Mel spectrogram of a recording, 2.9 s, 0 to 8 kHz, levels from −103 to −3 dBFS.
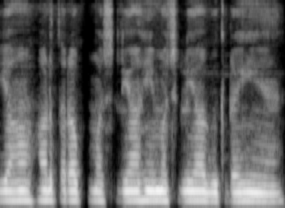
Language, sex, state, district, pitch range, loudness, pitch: Hindi, male, Uttar Pradesh, Jyotiba Phule Nagar, 120-130 Hz, -18 LUFS, 130 Hz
